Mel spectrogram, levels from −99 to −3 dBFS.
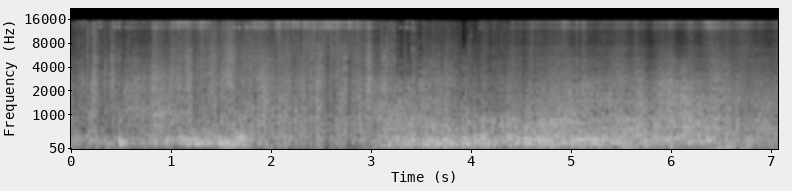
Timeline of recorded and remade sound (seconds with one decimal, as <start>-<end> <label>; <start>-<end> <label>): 0.0-0.6 recorded; 0.6-1.4 remade; 1.4-1.8 recorded; 1.8-3.1 remade; 3.1-4.4 recorded; 4.4-7.1 remade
